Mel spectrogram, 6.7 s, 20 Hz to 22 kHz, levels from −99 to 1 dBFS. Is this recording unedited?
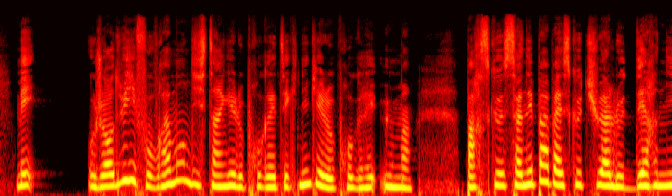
yes; 0 cuts

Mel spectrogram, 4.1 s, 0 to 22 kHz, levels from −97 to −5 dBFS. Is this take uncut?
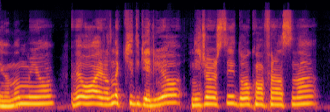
yes; 0 cuts

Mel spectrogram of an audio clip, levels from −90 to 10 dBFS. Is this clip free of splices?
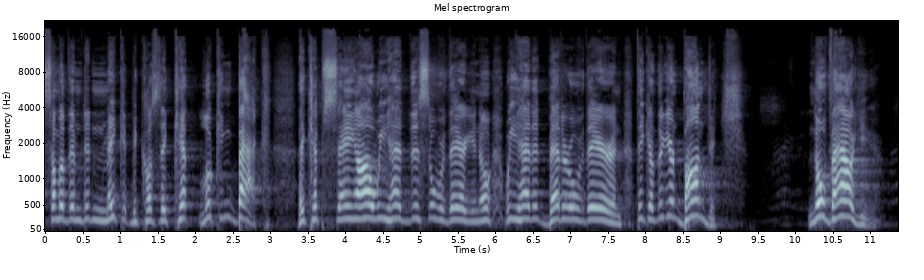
yes; 0 cuts

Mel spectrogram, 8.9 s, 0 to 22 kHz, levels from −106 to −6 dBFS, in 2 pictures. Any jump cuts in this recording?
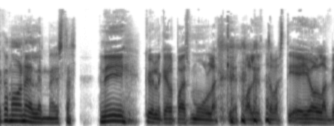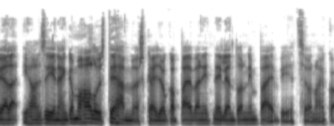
no; 0 cuts

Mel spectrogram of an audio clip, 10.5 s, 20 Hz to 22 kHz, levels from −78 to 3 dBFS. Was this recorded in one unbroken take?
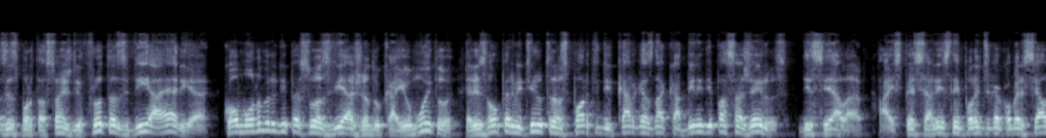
yes; 0 cuts

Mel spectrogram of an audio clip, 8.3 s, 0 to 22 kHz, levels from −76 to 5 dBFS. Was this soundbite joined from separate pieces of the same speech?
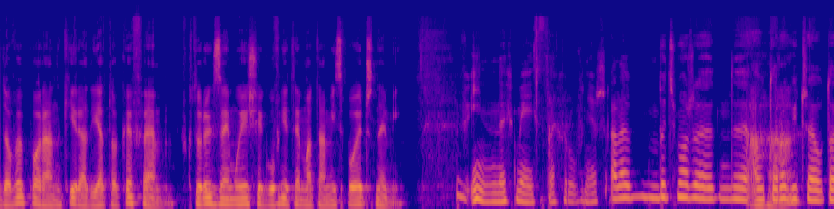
yes; 2 cuts; at 1.8 s, 4.6 s

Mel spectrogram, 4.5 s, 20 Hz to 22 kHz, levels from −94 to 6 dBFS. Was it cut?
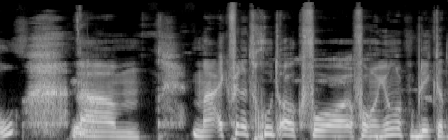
no; 0 cuts

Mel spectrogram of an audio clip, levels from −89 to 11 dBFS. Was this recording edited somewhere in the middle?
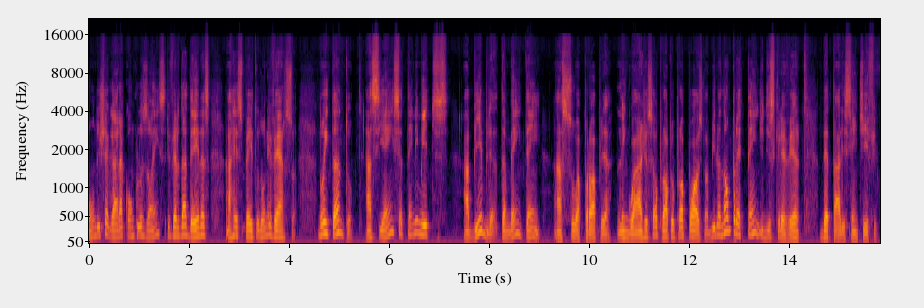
yes; 1 cut; at 1.6 s

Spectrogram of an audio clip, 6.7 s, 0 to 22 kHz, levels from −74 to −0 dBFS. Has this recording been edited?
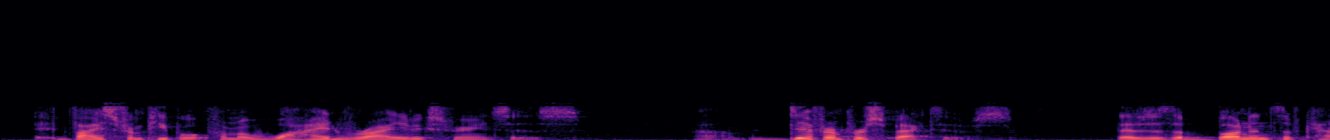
no; 0 cuts

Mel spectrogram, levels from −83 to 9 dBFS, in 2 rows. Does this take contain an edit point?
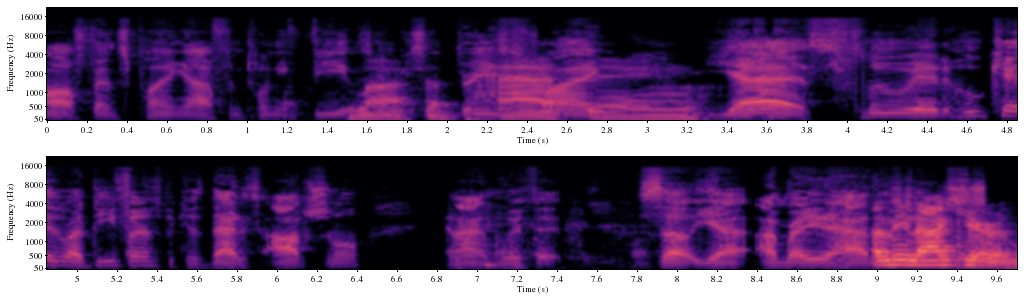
no; 0 cuts

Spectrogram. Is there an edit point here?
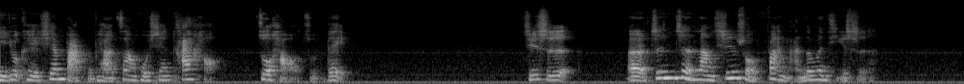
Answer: no; 0 cuts

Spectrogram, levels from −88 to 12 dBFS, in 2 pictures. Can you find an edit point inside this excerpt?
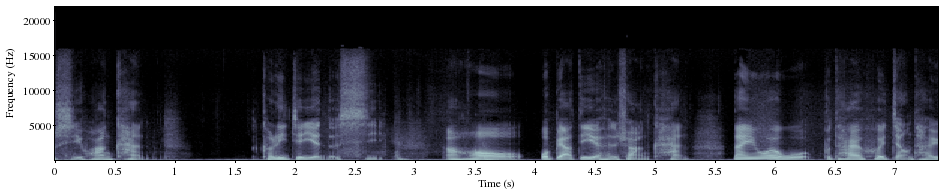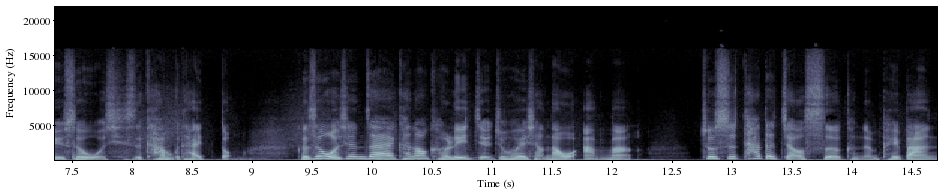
no; 0 cuts

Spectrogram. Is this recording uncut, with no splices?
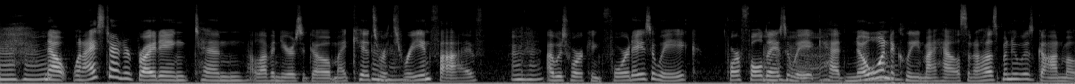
yes; 0 cuts

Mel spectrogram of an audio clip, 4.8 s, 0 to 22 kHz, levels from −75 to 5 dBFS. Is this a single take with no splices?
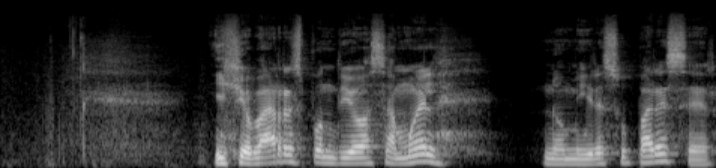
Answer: yes; 0 cuts

